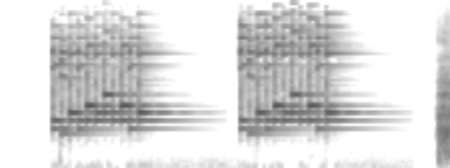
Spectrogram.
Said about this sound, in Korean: 어느 날 모르는 번호로 전화가 왔다.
